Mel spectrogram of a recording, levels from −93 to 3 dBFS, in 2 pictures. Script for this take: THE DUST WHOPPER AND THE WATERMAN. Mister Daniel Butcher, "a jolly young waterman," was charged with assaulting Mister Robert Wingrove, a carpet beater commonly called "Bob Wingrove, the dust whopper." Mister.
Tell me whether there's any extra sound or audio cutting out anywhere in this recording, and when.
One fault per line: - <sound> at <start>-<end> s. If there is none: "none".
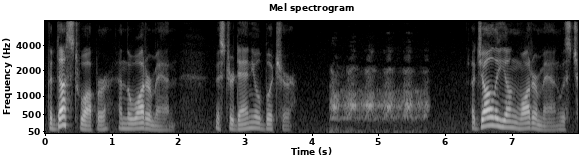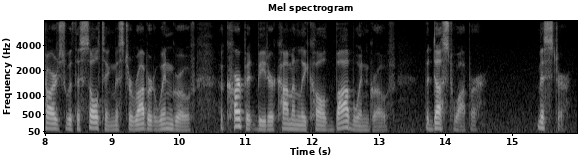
- bark at 4.3-5.8 s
